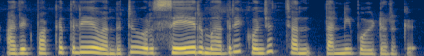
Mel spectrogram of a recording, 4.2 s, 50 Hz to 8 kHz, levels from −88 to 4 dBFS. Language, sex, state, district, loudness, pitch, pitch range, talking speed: Tamil, female, Tamil Nadu, Nilgiris, -15 LUFS, 230 Hz, 215-255 Hz, 155 wpm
